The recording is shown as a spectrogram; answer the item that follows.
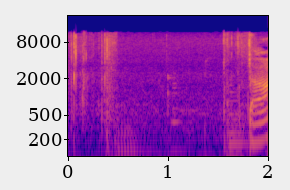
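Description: A few light clicks and rustles of small chocolate pebbles being placed by hand into a glass mug of crushed Oreo crumbs, in the first half-second. Near the end a boy's voice rises in pitch.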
